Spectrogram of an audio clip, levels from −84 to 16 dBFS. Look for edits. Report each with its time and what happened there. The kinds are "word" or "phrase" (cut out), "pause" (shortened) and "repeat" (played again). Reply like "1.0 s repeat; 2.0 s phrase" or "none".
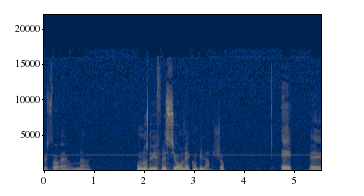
2.1 s word; 3.1 s word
